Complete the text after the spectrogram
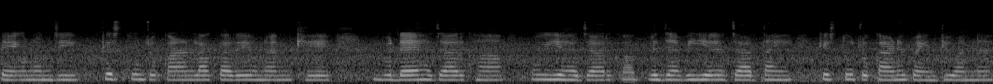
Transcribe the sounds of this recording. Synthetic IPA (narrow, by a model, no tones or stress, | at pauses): t̪ɛ̃ːʊn̤ənɪ̆d͡ʑiː | kɪst̪ũt͡ɕʊkaːɪɽ̃lakɐɾeʊn̤ənɪ̆kʰeː | ʋɐɗɐɦɐd͡ʑaːɾkʰãː | ʋiːɦɦɐd͡ʑaːɾkʰãʋɪd͡ʑəʋiːɦɦɐd͡ʑaːɾt̪aːĩ | kɪst̪ũt͡ɕʊkaːɪɽ̃jũpɐ̃ɪ̃nt̪ijũɦɐnɪ̆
